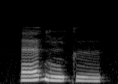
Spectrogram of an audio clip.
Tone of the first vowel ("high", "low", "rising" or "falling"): rising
